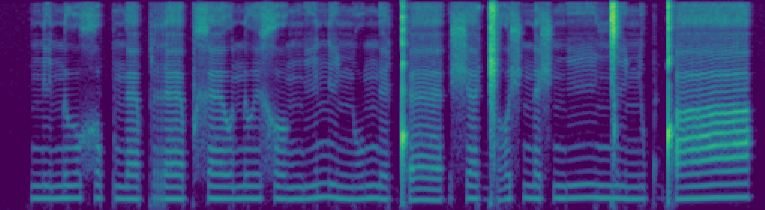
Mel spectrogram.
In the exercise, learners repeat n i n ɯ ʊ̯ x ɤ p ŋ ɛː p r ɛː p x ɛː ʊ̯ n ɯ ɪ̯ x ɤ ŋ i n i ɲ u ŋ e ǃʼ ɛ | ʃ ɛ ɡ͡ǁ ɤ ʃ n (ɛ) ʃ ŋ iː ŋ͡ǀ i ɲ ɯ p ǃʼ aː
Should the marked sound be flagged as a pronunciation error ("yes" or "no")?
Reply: no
